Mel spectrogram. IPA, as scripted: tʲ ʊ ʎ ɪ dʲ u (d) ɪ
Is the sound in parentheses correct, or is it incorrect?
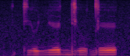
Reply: correct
